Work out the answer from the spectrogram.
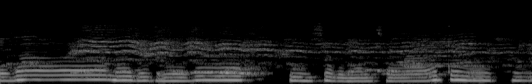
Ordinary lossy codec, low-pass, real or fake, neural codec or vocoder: none; 7.2 kHz; real; none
